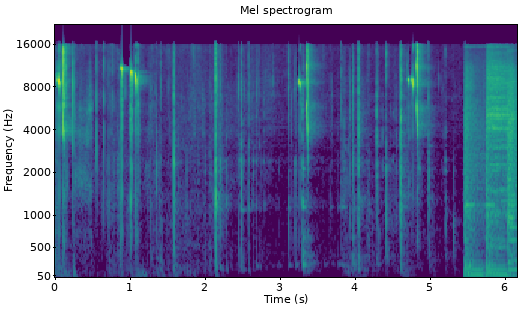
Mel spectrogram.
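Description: Plastic bottle and cap handled and mouthed by a capuchin monkey: scattered sharp clicks and taps, roughly a second apart. Music starts near the end.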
